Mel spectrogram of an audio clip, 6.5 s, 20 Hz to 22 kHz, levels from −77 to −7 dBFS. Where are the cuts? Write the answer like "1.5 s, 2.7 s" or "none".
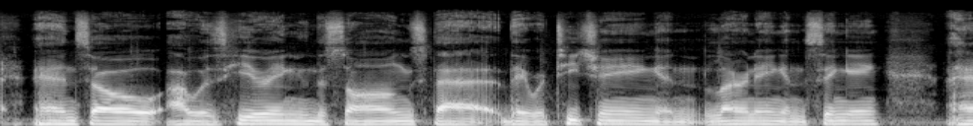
none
